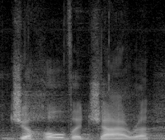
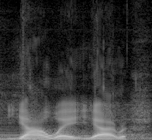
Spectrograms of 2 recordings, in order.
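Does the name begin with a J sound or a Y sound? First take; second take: J sound; Y sound. First: The name begins with a J sound. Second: The name begins with a Y sound. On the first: This is the familiar English form of the name. "We call it Jehovah Jireh" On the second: This is the original Hebrew form of the name. "The Hebrew language doesn't pronounce the J's"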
